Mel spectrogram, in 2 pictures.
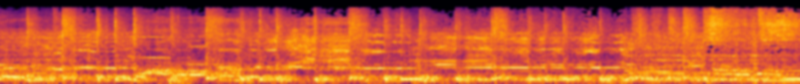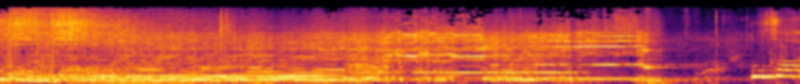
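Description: A live hardcore punk band playing loud, with distorted electric guitar, bass and a drum kit. The music breaks off sharply near the end.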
